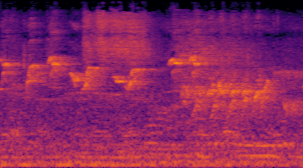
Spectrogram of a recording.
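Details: Greater green leafbird singing its repertoire, said to include imitations of tengkek udang and jinjing petulak: a rapid run of varied whistled and chirping notes, some sliding and warbled, over a steady low rumble and background hiss.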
